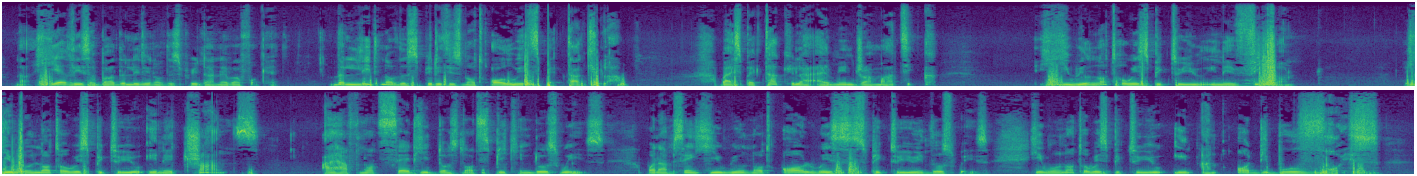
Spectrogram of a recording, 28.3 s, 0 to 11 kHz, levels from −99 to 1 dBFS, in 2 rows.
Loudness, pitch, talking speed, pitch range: -19 LUFS, 100 Hz, 170 wpm, 90-115 Hz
